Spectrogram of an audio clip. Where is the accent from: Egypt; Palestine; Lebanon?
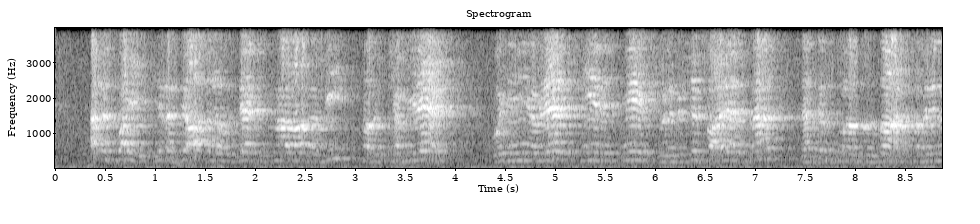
Egypt; احنا كمصريين بنتحط جدا الى مثل اسوء الاستحاله.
